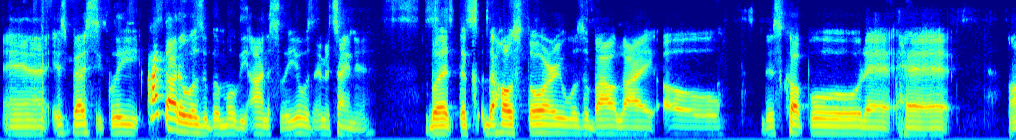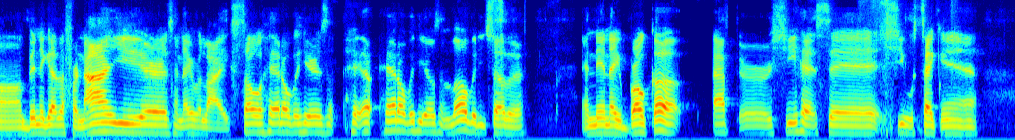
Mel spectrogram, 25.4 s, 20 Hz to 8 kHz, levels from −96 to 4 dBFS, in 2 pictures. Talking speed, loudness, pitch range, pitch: 145 wpm, -26 LUFS, 110-130 Hz, 120 Hz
